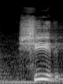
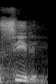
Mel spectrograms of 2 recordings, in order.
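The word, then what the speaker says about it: שִׁיר: Por ejemplo, Shelomó decían Selomó. ¿Sí? Shir, por ejemplo, canto, decían Sir.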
